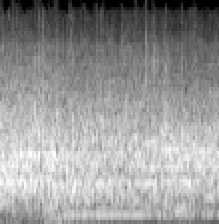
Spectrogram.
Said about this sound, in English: And Pittsfield is going to take a timeout as the crowd goes wild for Old Rochester.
